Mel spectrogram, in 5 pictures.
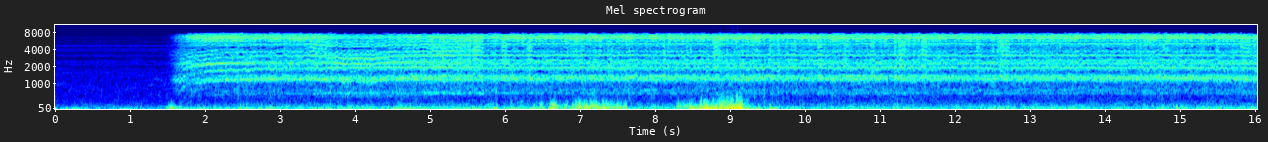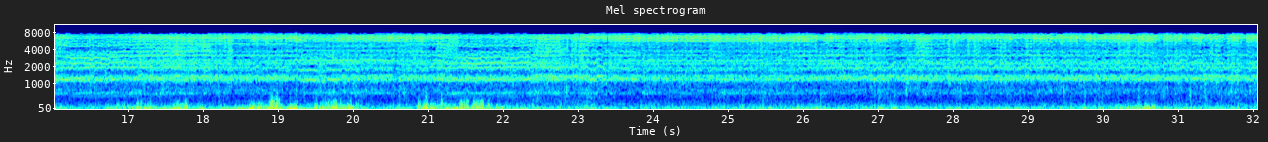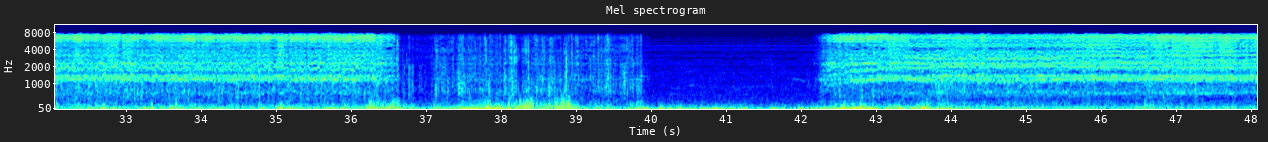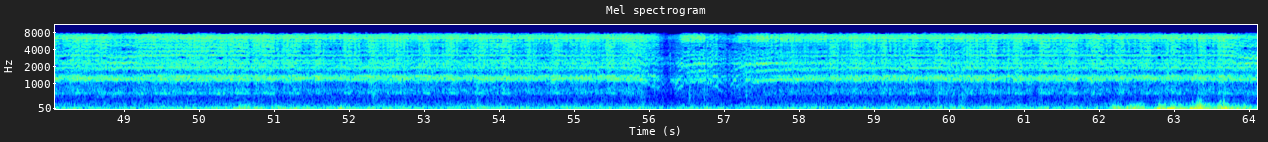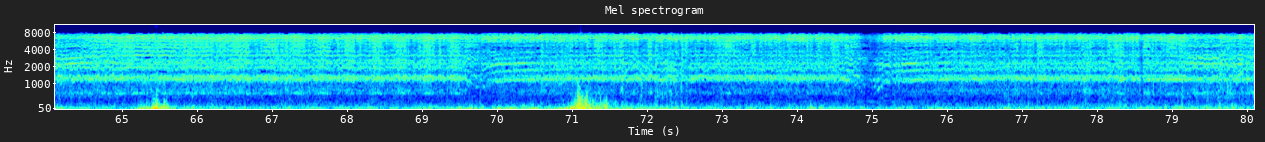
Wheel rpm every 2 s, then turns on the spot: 10, 150, 160, 170, 170, 170, 170, 170, 160, 170, 170, 170, 170, 170, 170, 170, 170, 170, 50, 20, 0, 110, 160, 170, 170, 170, 170, 150, 100, 170, 170, 170, 170, 170, 160, 160, 170, 120, 170, 170.
36-40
